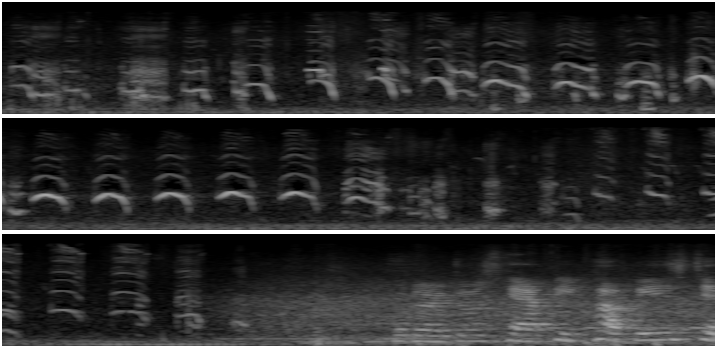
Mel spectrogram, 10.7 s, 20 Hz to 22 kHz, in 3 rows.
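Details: Two-week-old British Labrador Retriever puppies, Ruby's litter of six whelped in June 2015, whine in a long run of arched, rising-falling whimpers, about three per second, before rustling and handling noise take over.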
